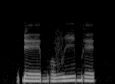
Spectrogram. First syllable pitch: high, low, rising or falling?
low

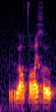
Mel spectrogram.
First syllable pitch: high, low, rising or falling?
low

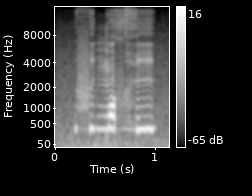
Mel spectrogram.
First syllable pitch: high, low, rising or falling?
high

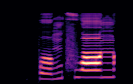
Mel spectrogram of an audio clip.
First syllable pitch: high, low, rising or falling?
rising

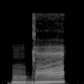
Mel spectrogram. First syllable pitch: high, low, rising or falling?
rising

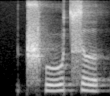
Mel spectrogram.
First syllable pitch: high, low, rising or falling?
rising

